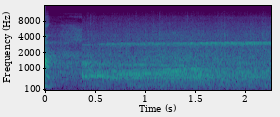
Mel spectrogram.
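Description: Audience applause in a large hall: an even patter of many hands clapping that starts about half a second in and keeps up steadily.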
